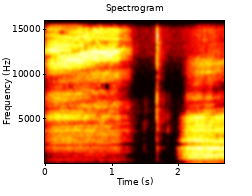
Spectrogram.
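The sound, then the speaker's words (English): A person takes one deep breath, faint and alone. A steady, airy hiss of inhaling is followed by a short hush with a tiny click, then a breathy exhale at similar strength. “Let's take a breath.”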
